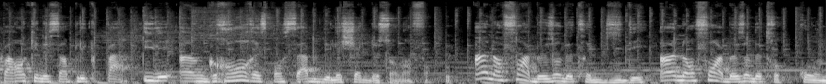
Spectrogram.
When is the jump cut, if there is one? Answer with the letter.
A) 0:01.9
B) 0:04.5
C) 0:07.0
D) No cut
B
